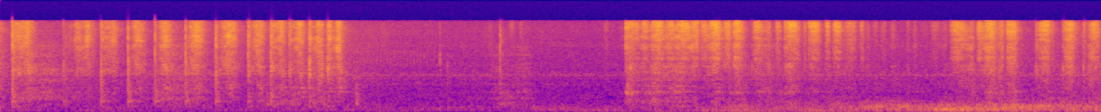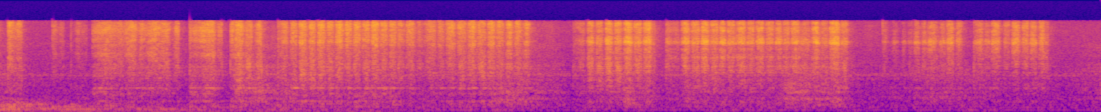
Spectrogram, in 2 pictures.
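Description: Graphite pencil scribbling on sketchbook paper in quick circular shading strokes: a rapid, scratchy rubbing that comes in spells with short pauses and stops shortly before the end.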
